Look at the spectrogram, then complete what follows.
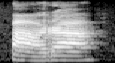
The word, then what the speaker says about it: pará: Cajá, pará. Percebam que em cajá, a sílaba forte é o já, porque é ela pronunciada com mais força. Pará, também, o rá é pronunciado com mais força.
